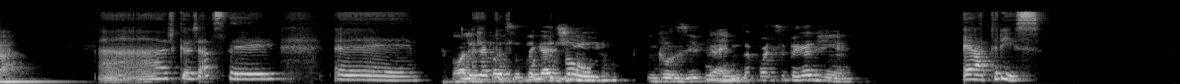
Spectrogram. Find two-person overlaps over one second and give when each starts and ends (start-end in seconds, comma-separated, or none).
4.7-6.2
